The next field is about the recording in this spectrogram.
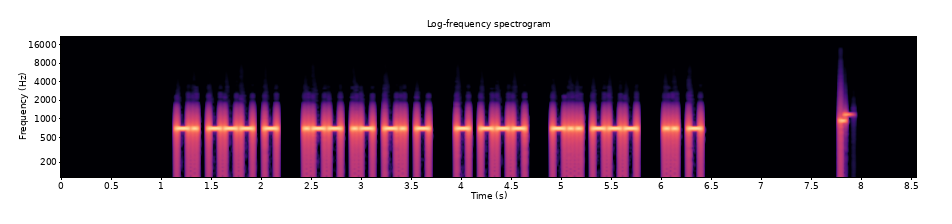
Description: Morse code, heard as a keyed tone, about 30 wpm, 700 Hz. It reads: NOT WANT TO DO IT
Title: Sets of 5 Words Encore 30wpm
